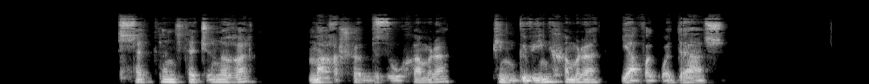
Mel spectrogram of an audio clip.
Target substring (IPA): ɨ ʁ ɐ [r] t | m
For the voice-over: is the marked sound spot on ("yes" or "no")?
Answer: yes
